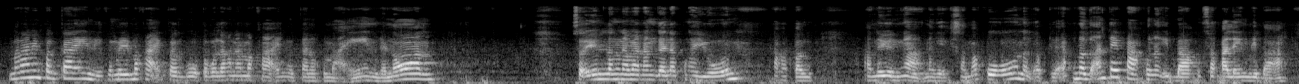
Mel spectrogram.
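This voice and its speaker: A woman from the Philippines chatting casually to her vlog viewers, telling stories with frequent laughs, her voice jumping up high when she gets excited. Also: fairly quick. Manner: animated storytelling, laughs often, voice jumps high when excited. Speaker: vlogger. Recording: noisy home room with electric fan.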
